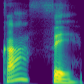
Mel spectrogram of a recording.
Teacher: Pode ver que o fé é a sílaba mais forte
